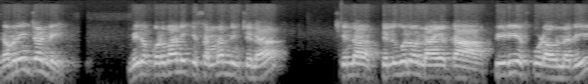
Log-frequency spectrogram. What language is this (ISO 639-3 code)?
tel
